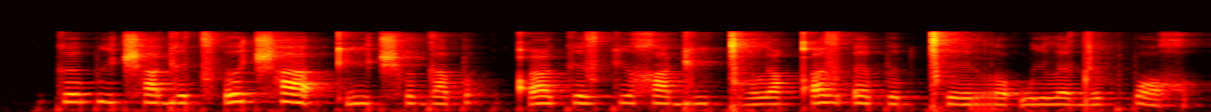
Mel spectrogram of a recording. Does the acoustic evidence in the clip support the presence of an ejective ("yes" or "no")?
yes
